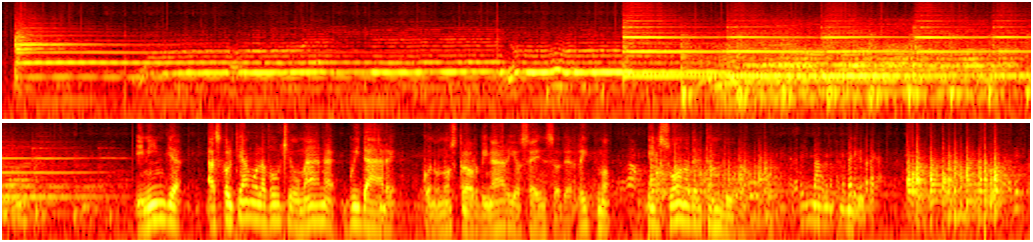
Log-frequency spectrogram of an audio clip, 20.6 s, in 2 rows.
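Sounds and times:
temple bells: 0.0s - 3.0s, 6.2s - 11.6s, 16.8s - 20.2s
Buddhist monks chanting: 0.6s - 11.6s, 15.9s - 20.4s
speech: 12.4s - 19.1s.

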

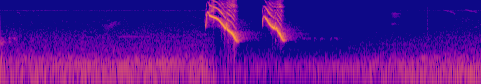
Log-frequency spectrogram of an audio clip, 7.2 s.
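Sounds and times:
common hill myna giving loud swooping whistles: 3.1s - 4.3s.

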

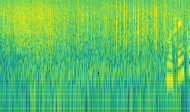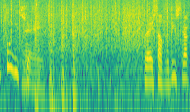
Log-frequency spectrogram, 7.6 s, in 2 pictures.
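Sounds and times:
hail from a winter shower pelting an umbrella: 0.0s - 7.5s
speech: 3.3s - 4.8s, 6.7s - 7.5s.

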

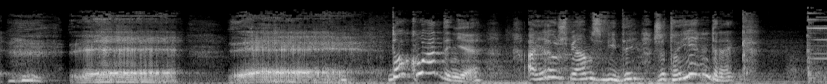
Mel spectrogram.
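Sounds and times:
speech: 0.1s - 1.1s, 4.5s - 7.6s
loud raspy snoring: 0.7s - 3.9s.

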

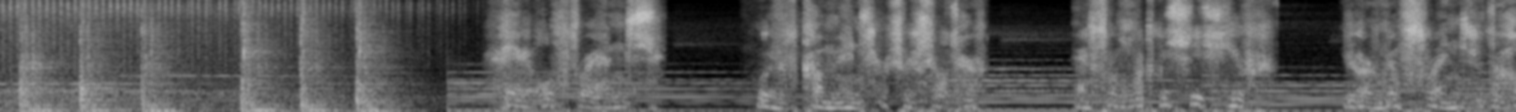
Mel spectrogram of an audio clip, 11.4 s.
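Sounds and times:
heavy knocks on a door: 0.0s - 3.2s
speech: 4.1s - 5.0s, 5.7s - 11.3s.

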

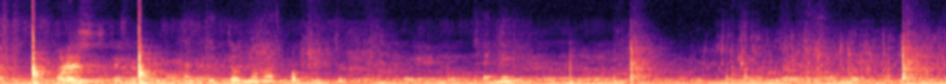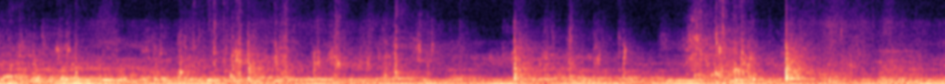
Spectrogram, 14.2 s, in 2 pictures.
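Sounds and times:
speech: 0.5s - 3.0s, 3.7s - 4.2s
water poured from a jug: 4.5s - 14.1s.

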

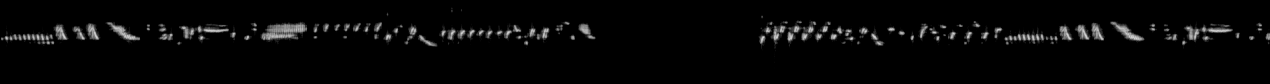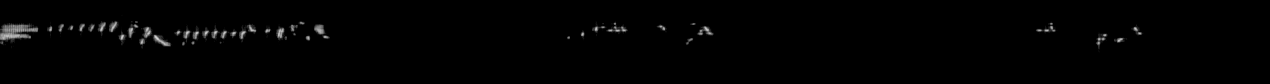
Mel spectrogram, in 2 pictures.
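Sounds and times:
European goldfinch twittering song: 0.0s - 6.0s, 7.6s - 16.0s, 18.4s - 19.9s, 23.0s - 24.2s.

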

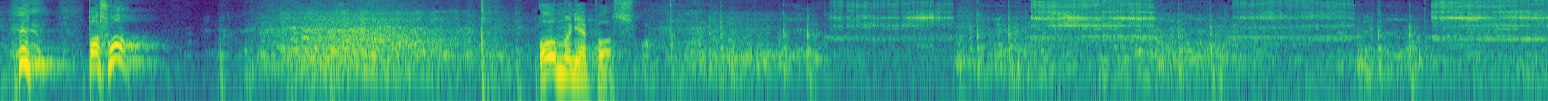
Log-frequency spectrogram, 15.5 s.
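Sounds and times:
speech: 0.2s - 1.5s, 5.4s - 6.8s
laughter: 1.6s - 5.4s, 6.4s - 8.6s, 9.3s - 15.4s
old printer printing a receipt: 6.6s - 15.4s.

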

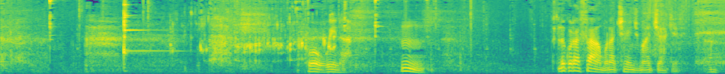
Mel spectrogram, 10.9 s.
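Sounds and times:
drink being poured into a glass: 2.4s - 5.2s
speech: 4.6s - 5.4s, 6.0s - 6.6s, 8.4s - 10.8s.

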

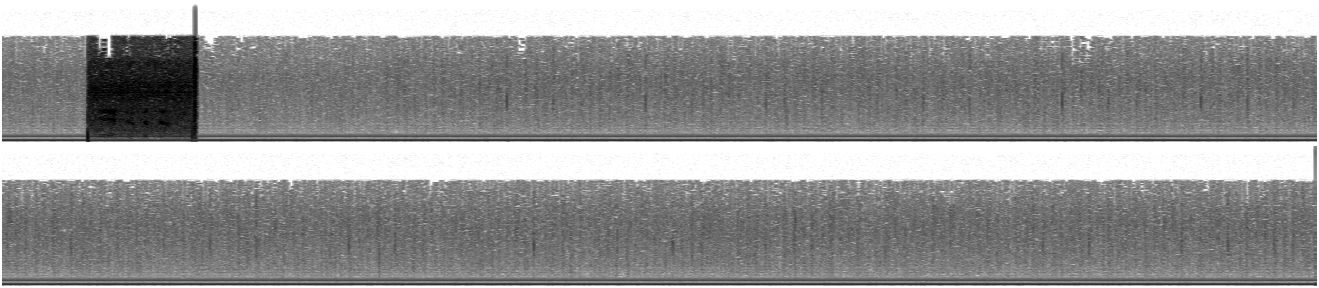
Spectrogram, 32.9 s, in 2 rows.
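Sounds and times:
loud constant low electrical hum: 0.0s - 32.8s
harsh burst of noise: 1.1s - 2.5s
light rain hissing: 1.1s - 2.5s.

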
